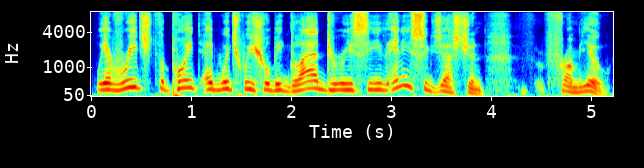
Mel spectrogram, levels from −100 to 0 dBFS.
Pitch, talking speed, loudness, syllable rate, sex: 170 Hz, 185 wpm, -17 LUFS, 5.1 syllables/s, male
